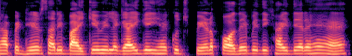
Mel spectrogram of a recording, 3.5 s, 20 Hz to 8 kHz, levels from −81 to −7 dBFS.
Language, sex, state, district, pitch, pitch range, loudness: Hindi, male, Jharkhand, Garhwa, 170 Hz, 160-175 Hz, -17 LUFS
